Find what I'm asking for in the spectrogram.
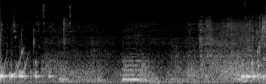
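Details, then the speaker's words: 2001 Ford Escape 2.0L during power steering fluid flush, front raised, steering wheel turned back and forth: wet gurgling and bubbling with faint pump hum from air trapped in the fluid. "I can hear it gurgling away and see bubbles coming up"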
